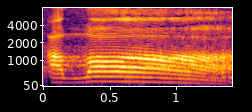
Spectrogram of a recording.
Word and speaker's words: আল্লাহ: পাকের নাম উচ্চারণ হচ্ছে আল্লাহ মুখটা একটু গোল হয়ে যাবে বলেন আল্লাহ আল্লাহ সুবহানাল্লাহ পৃথিবীতে বিভিন্ন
